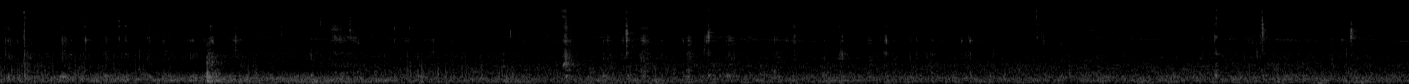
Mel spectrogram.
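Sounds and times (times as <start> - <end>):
chewing with wet mouth clicks: 0.0 - 14.0.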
